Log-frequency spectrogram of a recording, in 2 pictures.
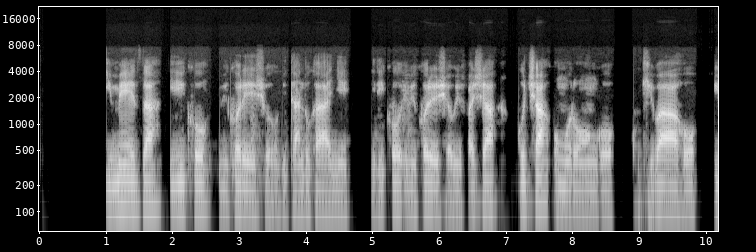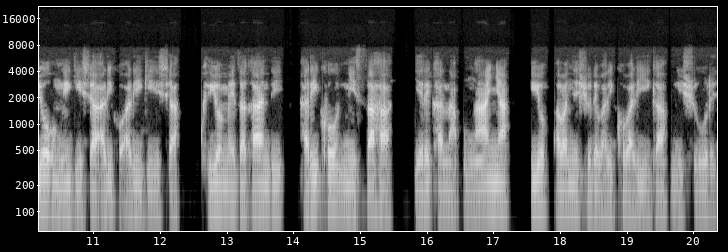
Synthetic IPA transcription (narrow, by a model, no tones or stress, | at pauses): ime̞ːzaiɾikʰo̞iβikʰo̞ɾe̞ːʃo̞̰βitaːndukaɲe̞ | iɾikʰo̞iβikʰo̞ɾe̞ːʃo̰βifaʃaɡ̥ut͡ʃaumuɾo̞ːŋɡo̞ | kʰukʰiβaɦo̞ | ijo̞umŋiːɡiʃaa̰ɾikʰo̞̰ʔaɾiɡiʃa | kwiːjo̞me̞ːzakaːndi | haɾikʰo̞nisaɦa | je̞ːɾe̞kʰanaumŋaːɲa | ijo̞aβaɲe̞ʃuːɾe̞βaɾikʰo̞βaɾiːɡamŋiːʃuːɾe̞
